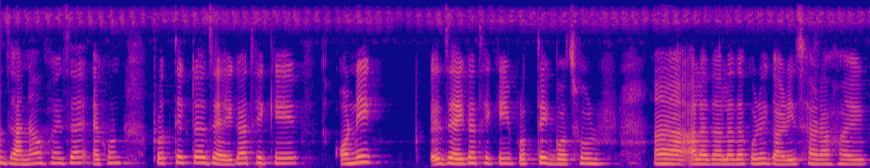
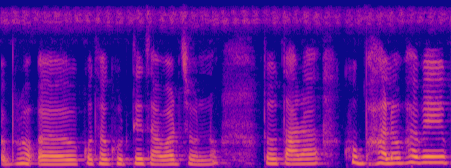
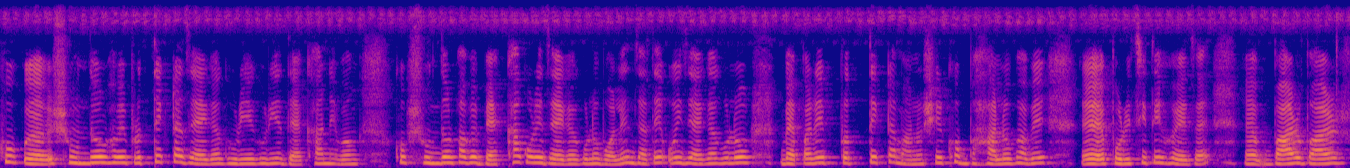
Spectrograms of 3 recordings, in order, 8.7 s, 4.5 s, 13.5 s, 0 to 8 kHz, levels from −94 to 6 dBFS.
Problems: constant background noise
